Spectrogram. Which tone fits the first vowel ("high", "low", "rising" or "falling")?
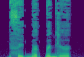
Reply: low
